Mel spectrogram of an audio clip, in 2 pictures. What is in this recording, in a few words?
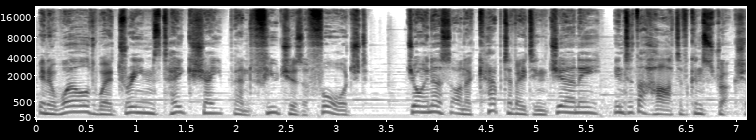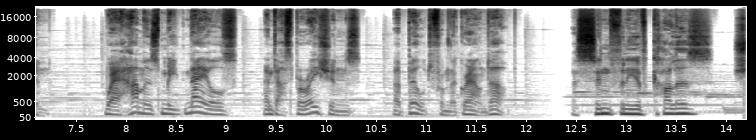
english british documentaries, british voice actors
